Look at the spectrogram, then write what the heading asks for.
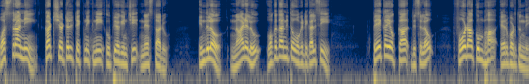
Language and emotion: Telugu, neutral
